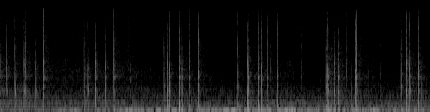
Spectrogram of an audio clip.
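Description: Long nails tap and scratch the faces of a small, closed, gold cardboard face mask box. Quick clusters of sharp, dry clicks flash bright across the range and stop almost instantly, with soft scratchy rustling and a low murmur beneath them.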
